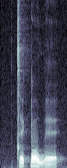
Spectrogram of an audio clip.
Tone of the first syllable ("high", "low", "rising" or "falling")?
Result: low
